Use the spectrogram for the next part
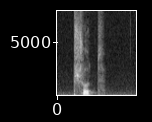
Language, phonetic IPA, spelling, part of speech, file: Polish, [pʃut], przód, noun, Pl-przód.ogg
